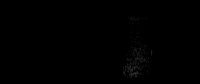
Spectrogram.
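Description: Near silence: room tone, with one brief soft hiss a little past the middle.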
